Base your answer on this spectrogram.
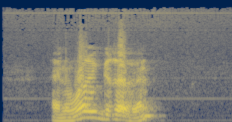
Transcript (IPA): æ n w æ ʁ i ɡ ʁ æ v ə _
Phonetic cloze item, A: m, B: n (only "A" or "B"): B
